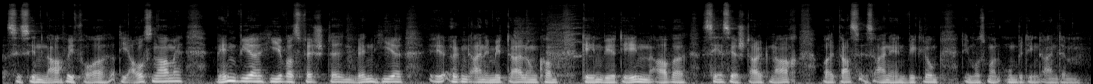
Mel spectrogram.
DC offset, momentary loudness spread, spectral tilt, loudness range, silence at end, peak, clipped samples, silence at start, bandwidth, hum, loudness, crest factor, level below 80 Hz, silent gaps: under 0.1%; 8 LU; -6 dB/octave; 4 LU; 0.1 s; -4 dBFS; under 0.1%; 0 s; 18.5 kHz; none; -21 LUFS; 16 dB; -42 dBFS; none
